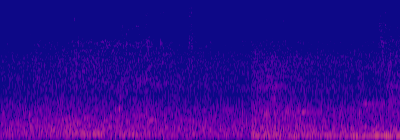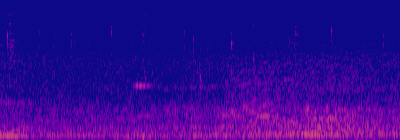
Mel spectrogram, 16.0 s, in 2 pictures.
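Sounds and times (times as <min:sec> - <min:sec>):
wet chewing: 0:08.0 - 0:16.0.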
